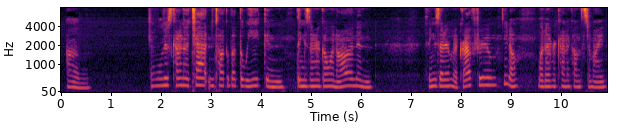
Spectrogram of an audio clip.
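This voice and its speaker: A somewhat breathy woman's voice, fairly high in pitch, with ordinary pitch variation. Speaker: crafting YouTuber. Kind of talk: casual chat while tidying. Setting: home craft room. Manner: casual, many fillers; soft-spoken, quiet.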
